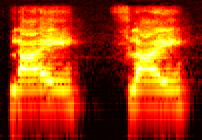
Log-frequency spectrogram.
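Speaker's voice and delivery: फ्लाई said firmly, ringing out the final "eye" sound. Shown as a demonstration. Teacher shows class the hidden vowel sound, sounding out फ्लाई with a strong "eye". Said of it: "आई का sound आ रहा है".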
